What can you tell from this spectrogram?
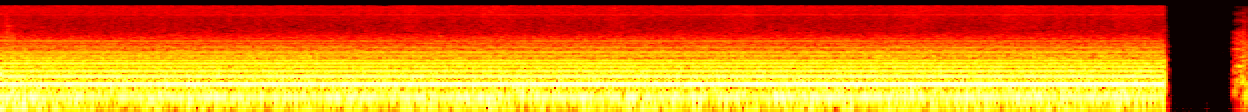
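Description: Steady electrical hum with many even overtones, standing in for a lost video feed; it cuts off suddenly near the end.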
